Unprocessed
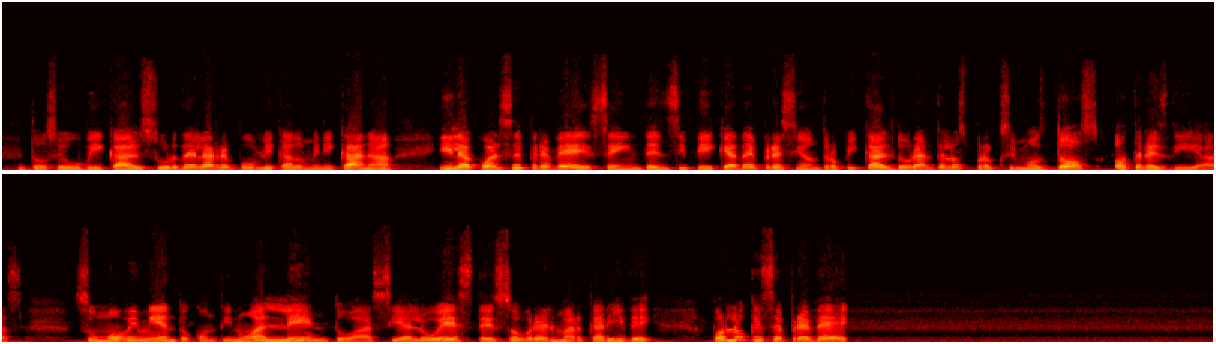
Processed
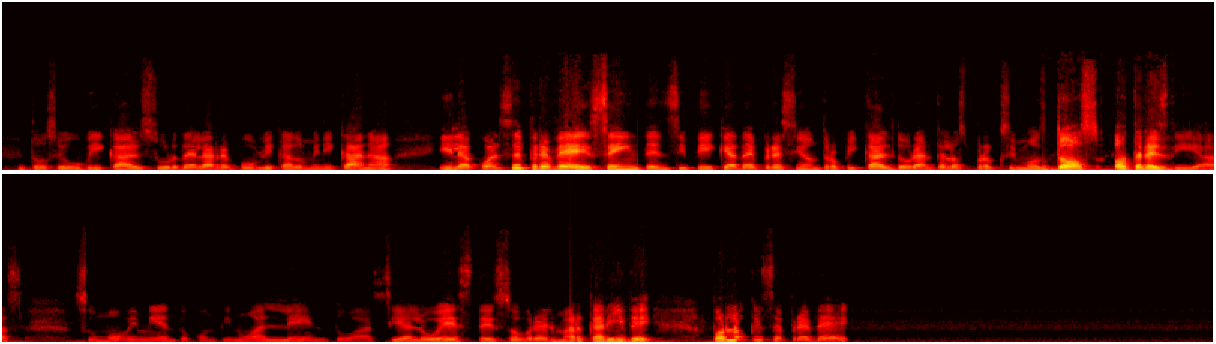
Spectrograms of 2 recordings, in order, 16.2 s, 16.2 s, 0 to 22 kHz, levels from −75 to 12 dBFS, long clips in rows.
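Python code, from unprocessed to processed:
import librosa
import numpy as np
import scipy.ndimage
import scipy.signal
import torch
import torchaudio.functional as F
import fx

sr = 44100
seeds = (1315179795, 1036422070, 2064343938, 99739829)

y = fx.gain(x, sr, db=fx.steps((0.0, -5.0), (3.4, 5.0), (4.23, -2.5), (6.93, 7.0), (7.8, -2.0), (8.63, -14.5), (10.64, -6.0), (11.86, 2.5), (12.98, -8.0)))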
